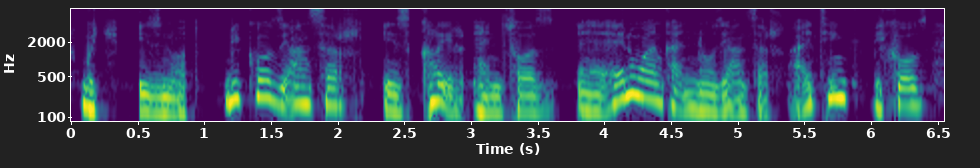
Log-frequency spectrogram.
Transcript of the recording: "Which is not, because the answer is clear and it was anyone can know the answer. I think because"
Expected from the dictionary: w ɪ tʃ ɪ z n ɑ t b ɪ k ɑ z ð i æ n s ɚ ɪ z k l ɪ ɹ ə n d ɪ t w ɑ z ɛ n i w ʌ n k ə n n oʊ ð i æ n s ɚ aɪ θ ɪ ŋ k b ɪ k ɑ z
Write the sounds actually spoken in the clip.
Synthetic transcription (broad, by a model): w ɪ tʃ ɪ z n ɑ t b ɪ k ɑ z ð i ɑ n s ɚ ɪ z k l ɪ ɹ ə n d ɪ t w ɑ z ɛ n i w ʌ n k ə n n oʊ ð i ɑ n s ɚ aɪ t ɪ ŋ k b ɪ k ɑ z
